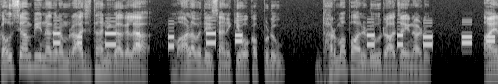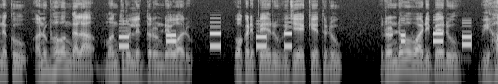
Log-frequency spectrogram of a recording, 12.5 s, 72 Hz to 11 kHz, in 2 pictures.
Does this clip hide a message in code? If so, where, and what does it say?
Yes: DTMF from 0.7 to 12.1 s, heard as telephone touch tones, dialled by hand, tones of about 100 ms, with speech in Telugu. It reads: 9766190 5547* 10313 0#4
